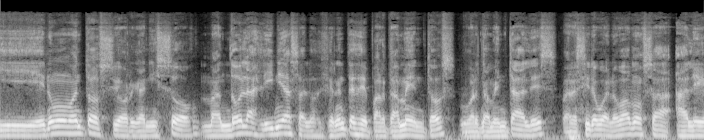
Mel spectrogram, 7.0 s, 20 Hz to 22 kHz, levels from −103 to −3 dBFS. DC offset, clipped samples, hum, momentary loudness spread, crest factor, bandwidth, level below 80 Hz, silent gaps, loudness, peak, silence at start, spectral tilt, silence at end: under 0.1%; under 0.1%; none; 4 LU; 12 dB; 16 kHz; -36 dBFS; none; -15 LUFS; -4 dBFS; 0 s; -5 dB/octave; 0 s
